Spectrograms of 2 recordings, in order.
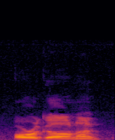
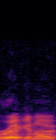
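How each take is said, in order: First: It is said with a British pronunciation. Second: It is said with an American pronunciation.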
